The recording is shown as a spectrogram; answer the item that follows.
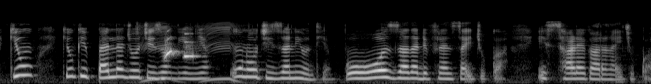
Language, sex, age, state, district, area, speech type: Dogri, female, 30-45, Jammu and Kashmir, Udhampur, urban, spontaneous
